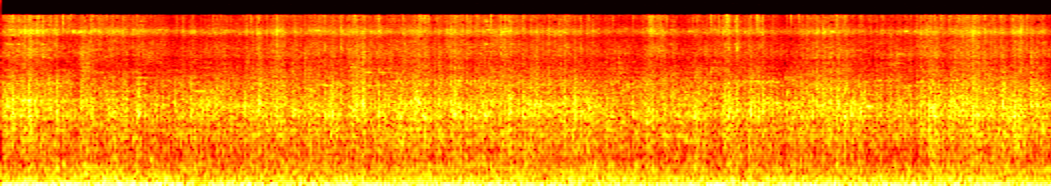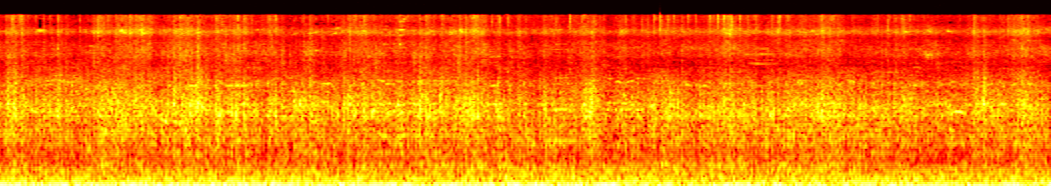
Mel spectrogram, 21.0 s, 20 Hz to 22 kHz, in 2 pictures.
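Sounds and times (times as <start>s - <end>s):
road and engine rumble in cabin: 0.0s - 21.0s.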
